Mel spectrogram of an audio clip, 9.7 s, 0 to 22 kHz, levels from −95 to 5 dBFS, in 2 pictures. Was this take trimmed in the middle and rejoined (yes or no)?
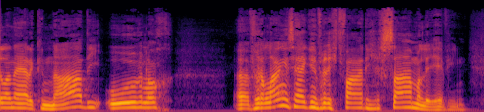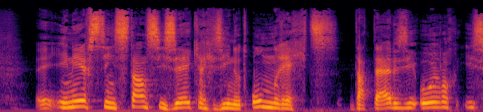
no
